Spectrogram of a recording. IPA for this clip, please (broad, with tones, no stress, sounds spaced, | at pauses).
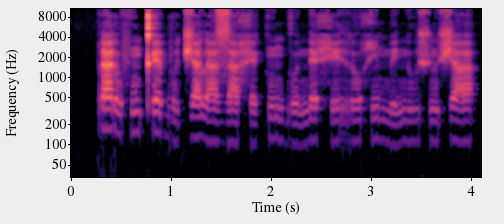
ɾ a˦ ɾ o˨ f ũ˦ kʼ ɛ˦ b o˨ t͡ʃ a˦ l a˨ z a˨ h ɛ˨ k ũ˦ ɡ͡b o˨ n ɛ˦ h e˦ r o˦ h ĩ˦ m e˨˦ n uː˦ ʃ ũ˦ ʃ a˦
